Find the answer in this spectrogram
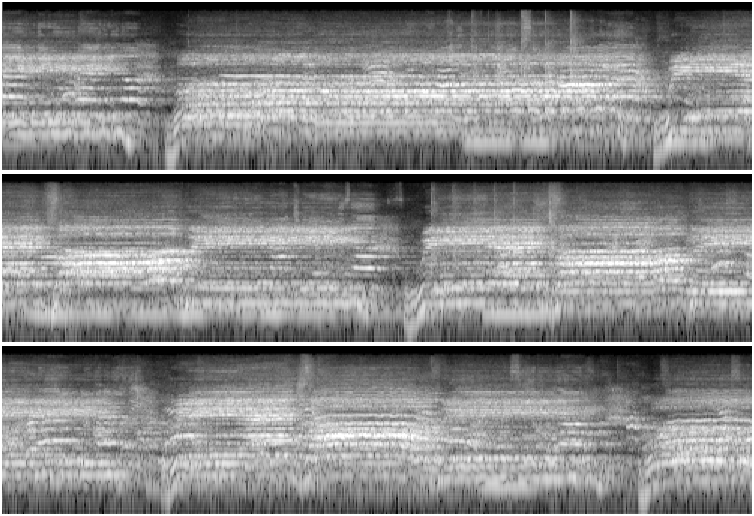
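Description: Voices singing a slow worship chorus together in phrases of about six seconds, with short breaks between the lines.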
